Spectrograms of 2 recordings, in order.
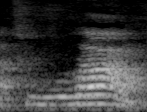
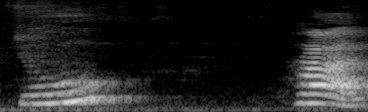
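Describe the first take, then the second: First: Said in the usual way. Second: Drawn out slowly with a long ऊ; slow sounding out. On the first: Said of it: "teacher repeats word". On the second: Shown as a demonstration. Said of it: "teacher sounds out word".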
